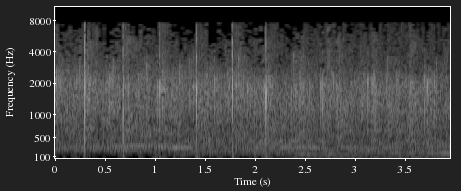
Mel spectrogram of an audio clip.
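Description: A church audience claps hands together in sustained applause of praise to the Lord during a morning service, a dense crackle of many hands with a few sharper claps standing out, loud and continuous throughout.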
